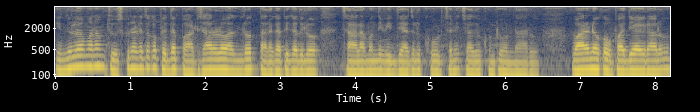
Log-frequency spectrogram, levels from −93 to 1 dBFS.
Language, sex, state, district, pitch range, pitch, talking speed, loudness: Telugu, male, Telangana, Karimnagar, 120-135 Hz, 125 Hz, 140 wpm, -16 LUFS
